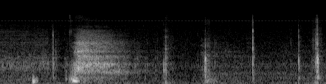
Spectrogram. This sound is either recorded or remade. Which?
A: recorded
